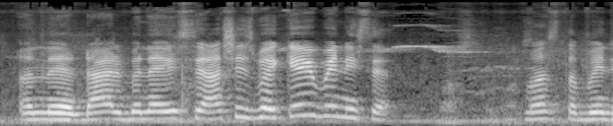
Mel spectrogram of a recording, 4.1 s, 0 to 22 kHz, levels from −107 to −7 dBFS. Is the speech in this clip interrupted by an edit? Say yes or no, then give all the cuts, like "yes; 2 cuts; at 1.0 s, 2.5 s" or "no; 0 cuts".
no; 0 cuts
